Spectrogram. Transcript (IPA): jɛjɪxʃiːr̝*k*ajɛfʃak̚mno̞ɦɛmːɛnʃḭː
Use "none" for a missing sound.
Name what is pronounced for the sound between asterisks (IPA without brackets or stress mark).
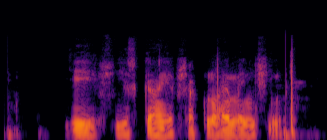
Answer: k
